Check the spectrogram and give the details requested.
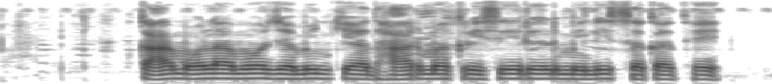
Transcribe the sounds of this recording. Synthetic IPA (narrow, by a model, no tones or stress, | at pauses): kaːmɔːlaːmɔːɾd͡ʒəmiːnkeaːd̪ʱaːɾmə̃kɾɪseɾeːɽmɪlisəkət̪ɦɛː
